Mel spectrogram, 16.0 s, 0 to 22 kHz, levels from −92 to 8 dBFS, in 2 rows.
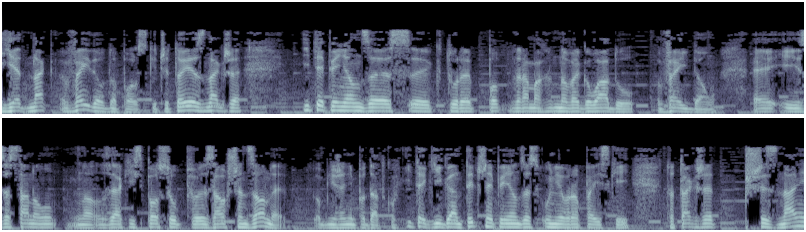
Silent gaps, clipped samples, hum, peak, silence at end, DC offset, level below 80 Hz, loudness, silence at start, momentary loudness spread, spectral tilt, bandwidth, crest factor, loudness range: none; under 0.1%; none; -2 dBFS; 0 s; under 0.1%; -38 dBFS; -19 LUFS; 0 s; 8 LU; -4.5 dB/octave; 8.2 kHz; 18 dB; 3 LU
